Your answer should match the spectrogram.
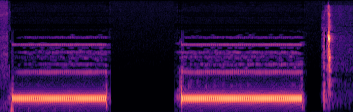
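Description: Steady telephone tones sound as a call is placed to a renovation company about a collapsed kitchen ceiling: two long, even mid-pitched tones with a short gap between them, then a brief click at the end.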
